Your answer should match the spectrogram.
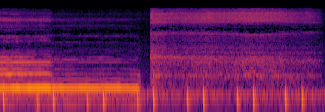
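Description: A voice chants the mantra, holding one steady note that ends about three seconds in, followed by a long breathy hiss. Soft, heartbeat-like thumps pulse underneath at about three a second.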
